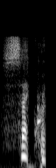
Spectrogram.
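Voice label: "sekwe", Proto-Indo-European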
